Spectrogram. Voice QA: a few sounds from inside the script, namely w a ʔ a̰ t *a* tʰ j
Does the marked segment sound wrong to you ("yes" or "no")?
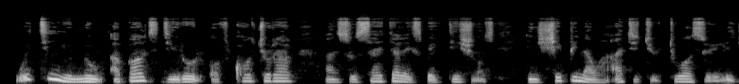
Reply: yes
